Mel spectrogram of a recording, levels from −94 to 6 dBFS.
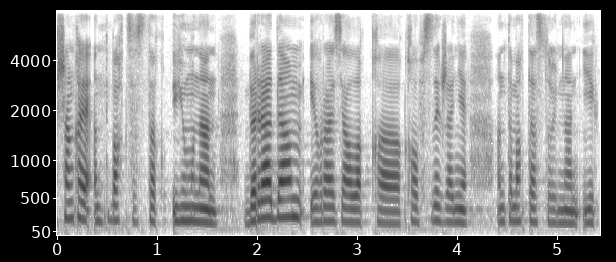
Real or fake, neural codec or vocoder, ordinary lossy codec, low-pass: real; none; none; none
